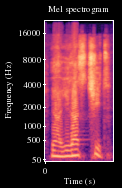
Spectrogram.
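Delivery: put-on Afrikaans accent. Retelling a colleague's morning jibe in an Afrikaans accent. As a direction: quote him in a mock Afrikaans accent. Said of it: "That's an Afrikaans accent".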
